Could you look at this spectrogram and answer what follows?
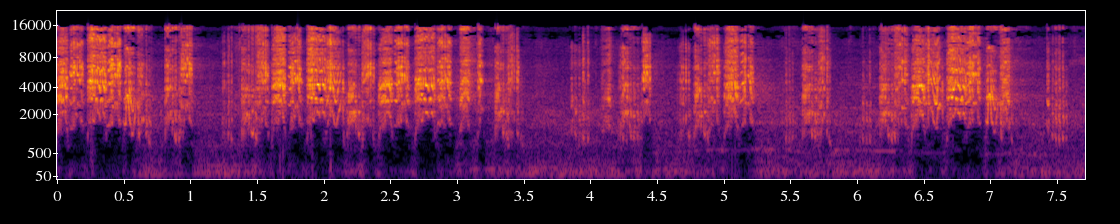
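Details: Parakeets sing in a busy stream of raspy, squeaky chirps, several per second, rising and falling in loudness with short lulls, and a faint low rumble behind.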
